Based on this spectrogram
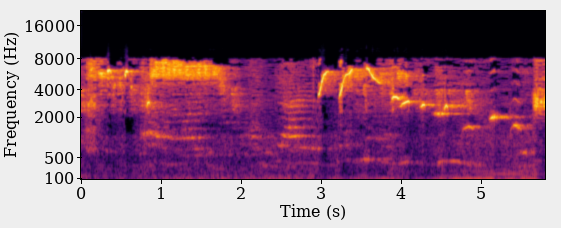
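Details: Greater green leafbird song from a tutor recording meant for training caged birds: varied bright whistles, sweeping slurs and quick chirps, with pauses between phrases and a steady low hum beneath.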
